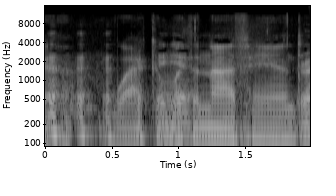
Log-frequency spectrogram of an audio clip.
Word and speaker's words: Wacom: I think it's a Wacom. I think that's supposed to be the industry true pronunciation of the brand.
